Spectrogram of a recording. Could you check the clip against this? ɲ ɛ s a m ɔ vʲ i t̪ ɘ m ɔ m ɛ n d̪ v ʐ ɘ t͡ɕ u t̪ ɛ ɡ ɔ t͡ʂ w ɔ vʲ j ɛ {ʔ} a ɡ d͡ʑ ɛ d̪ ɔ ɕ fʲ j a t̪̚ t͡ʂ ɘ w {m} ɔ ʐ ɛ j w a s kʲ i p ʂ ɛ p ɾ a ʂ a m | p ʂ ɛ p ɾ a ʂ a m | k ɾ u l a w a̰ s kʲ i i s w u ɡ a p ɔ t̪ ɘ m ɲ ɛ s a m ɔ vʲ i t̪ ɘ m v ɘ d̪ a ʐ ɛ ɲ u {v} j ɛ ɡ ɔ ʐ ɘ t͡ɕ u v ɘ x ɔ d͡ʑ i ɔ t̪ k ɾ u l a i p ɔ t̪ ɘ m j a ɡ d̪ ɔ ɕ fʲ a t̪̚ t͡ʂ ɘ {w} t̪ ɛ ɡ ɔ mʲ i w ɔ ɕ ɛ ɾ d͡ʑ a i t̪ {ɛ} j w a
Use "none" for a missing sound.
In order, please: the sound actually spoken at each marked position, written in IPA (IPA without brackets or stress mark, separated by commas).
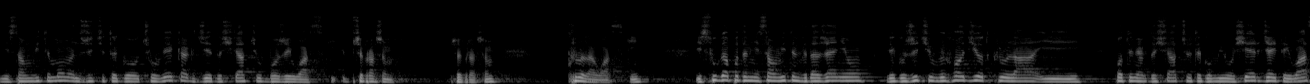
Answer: k, b, v, w, ɛ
